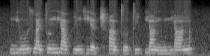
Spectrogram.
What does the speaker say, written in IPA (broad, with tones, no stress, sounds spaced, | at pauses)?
n̪ j o˧˥ ʊ̯ s w a˧ ɪ̯ t̪ ɤ˥ ŋ j ä˥˩ p i˧˥ n ɕ j ɛ˨˩ ʈ͡ʂʰ ɑ˥˩ ʊ̯ t̪ ɤ˨˩ t̪ i˧˥ p j ɑ˥˩ ŋ u˨˩ m j ɑ˧˥ ŋ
